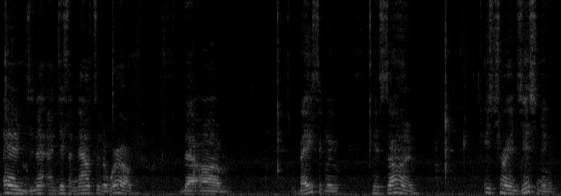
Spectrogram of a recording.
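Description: A man in his thirties giving opinions in casual chat, halting and repeating himself for emphasis. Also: medium pitch, distant mic, slight background noise. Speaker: co-host, the host's husband. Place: indoor studio, seated at a table of food.

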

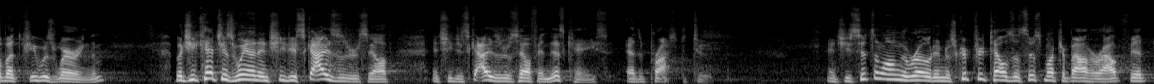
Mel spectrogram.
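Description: A middle-aged man preaching on a large church stage, telling stories and building toward emphatic points. His voice sits high for a man. The hall's long reverb trails behind every phrase. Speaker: pastor. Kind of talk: sermon.

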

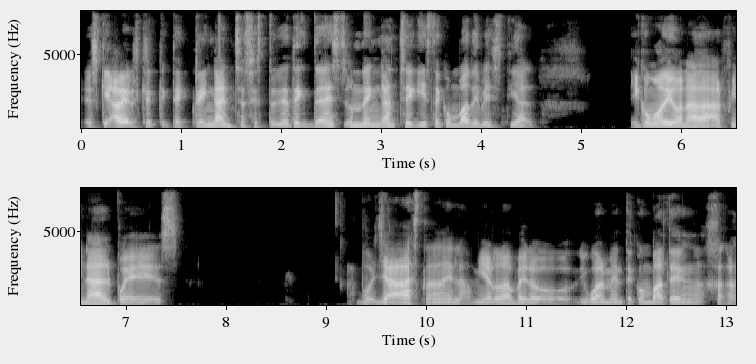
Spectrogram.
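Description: A man's voice: medium pitch, unhurried, pushed and bright, clean tone. A man giving a casual, rambling recap of an anime episode, swearing often and restarting his sentences. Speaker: anime commentator.

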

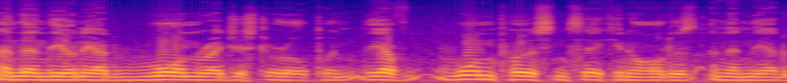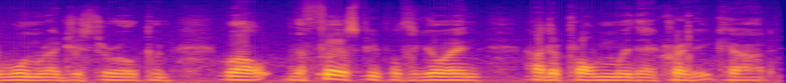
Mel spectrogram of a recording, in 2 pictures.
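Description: A man's voice: on the high side, little pitch movement, fast talker, few pauses, mellow, a little hiss or hum. A man in his fifties giving a casual, chatty recap to camera from an outdoor patio sofa, with frequent ums and restarts. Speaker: theme park vlogger.

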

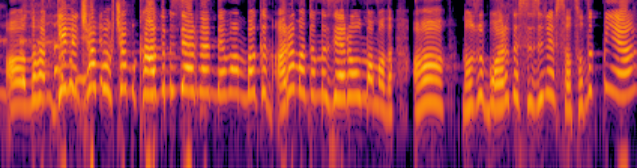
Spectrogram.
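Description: A woman's voice: extremely high pitch, lively intonation, fairly quick, bright, forceful tone, no room sound, clean studio sound. A woman hosting a family game role-play as the mother, fussy and motherly, narrating her chores aloud and calling out in alarm when a child is missing.

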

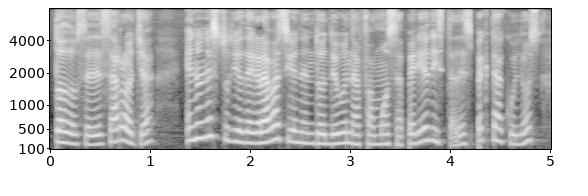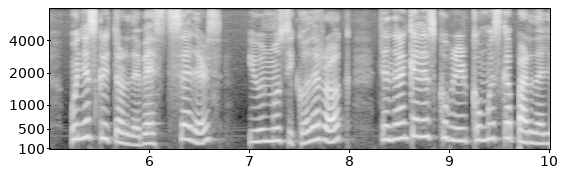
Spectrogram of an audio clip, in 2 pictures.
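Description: A woman reporter from Mexico reads a scripted news voice-over with a mellow, rather high tone. Her delivery is measured and formal.

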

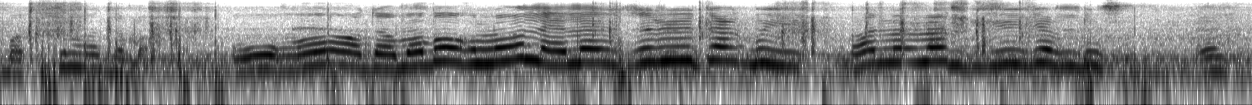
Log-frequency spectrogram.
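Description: A woman commenting on a game in casual, excitable chat, her voice worn from being sick. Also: high-pitched, moderate pace, heavy background noise. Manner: excitable, swearing, frequent exclamations. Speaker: gamer.

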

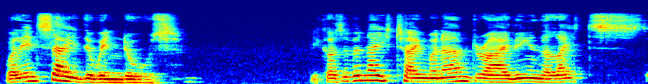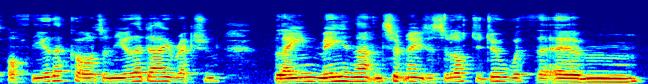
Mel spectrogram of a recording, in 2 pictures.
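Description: A woman's voice: low-pitched, a little slow, a little mellow. A woman, chatting casually in a rambling, anecdotal way in her living room. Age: 60s. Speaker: knitting vlogger. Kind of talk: casual chat. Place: living room, seated on a sofa indoors.

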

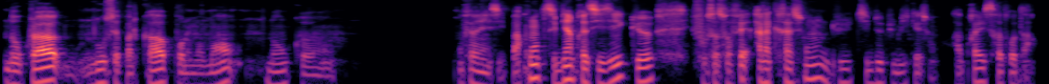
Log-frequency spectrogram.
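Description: Male tutorial host, low-pitched, halting delivery with fillers, dry close-miked sound. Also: no room sound. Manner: hesitant, many "heu" fillers and restarts. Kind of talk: screen-recorded software tutorial.

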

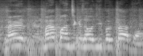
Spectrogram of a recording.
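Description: A man's voice: extremely high pitch, fairly quick. A young man with a Punjabi accent bantering casually with friends in a hearty, mock-aggrieved, teasing way. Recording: loud chatter of a crowd. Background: loud group chatter.

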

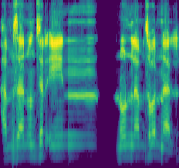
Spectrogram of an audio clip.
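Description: A man with a Bangladeshi accent teaching the Quran, spelling out Arabic letter by letter and then chanting each word in a slow, drawn-out way. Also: on the high side, steady tone, pushed and bright, smooth, no echo. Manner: slow, deliberate, drawn-out recitation.

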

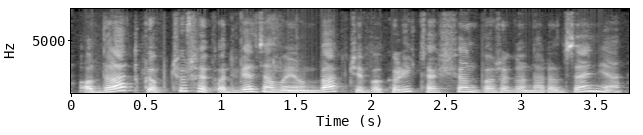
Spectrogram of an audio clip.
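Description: A woman's voice: on the low side, animated, fast. Woman reading as a cheerful little red-hooded girl. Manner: warm, inviting.

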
